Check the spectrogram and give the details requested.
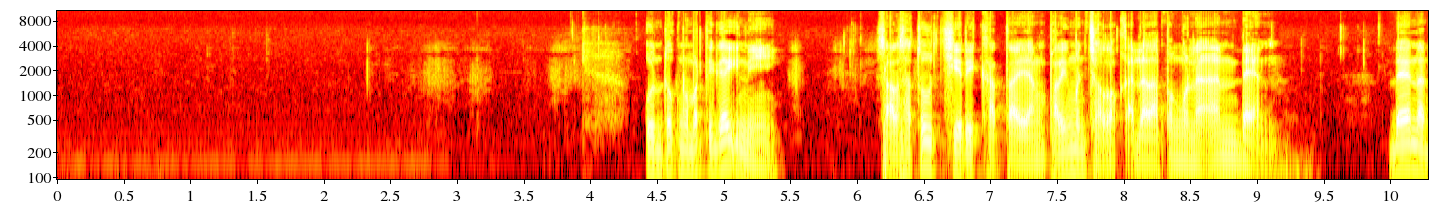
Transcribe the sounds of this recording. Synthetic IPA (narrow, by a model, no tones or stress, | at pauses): unt̪ʊk̚nɔmbərt̪iɡaini | sa̰lasat̪ut͡ʃiɾikat̪ajaŋpalɪŋməɲt͡ʃɔ̰lɔ̰ka̰dalahpəŋɡuna̰ʔandɛ̰n | dɛna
